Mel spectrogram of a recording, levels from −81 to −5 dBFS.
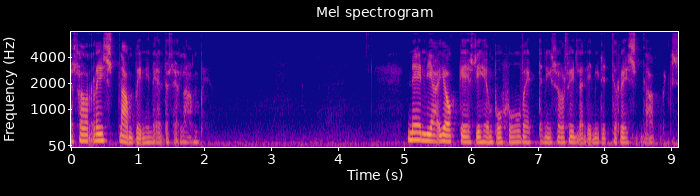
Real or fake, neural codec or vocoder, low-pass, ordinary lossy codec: fake; codec, 16 kHz, 8 kbps, FunCodec, trained on LibriTTS, 25 frames a second; none; none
